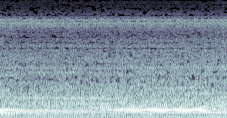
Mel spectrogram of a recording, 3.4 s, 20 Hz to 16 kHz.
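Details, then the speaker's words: Honda Vario 150 scooter at idle after fixing a rattling radiator cap: steady even hum, the earlier rattling, buzzing "nger nger" noise gone; normal idle. "suaranya udah normal lagi sudah nggak ada suara atom-atomnya udah nggak ada suara kayak nger nger nger kayak ngeter"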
